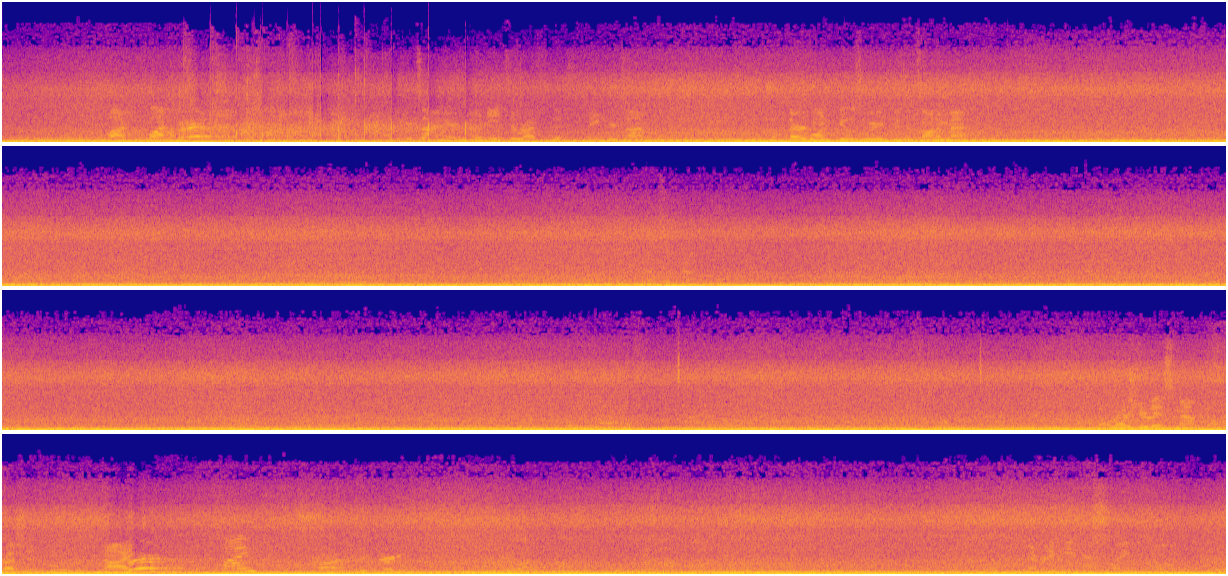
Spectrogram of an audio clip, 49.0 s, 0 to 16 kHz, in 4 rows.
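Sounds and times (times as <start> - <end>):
low rumble and hum: 0.0 - 48.9.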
